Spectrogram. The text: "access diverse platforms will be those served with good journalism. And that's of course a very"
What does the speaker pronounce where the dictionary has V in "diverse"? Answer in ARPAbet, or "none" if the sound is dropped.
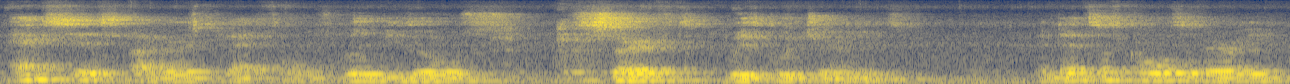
V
